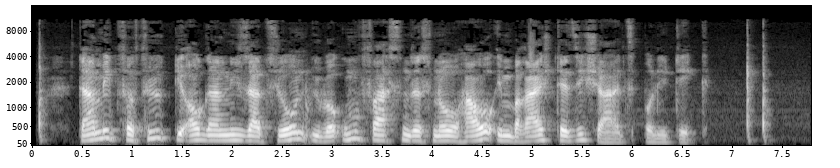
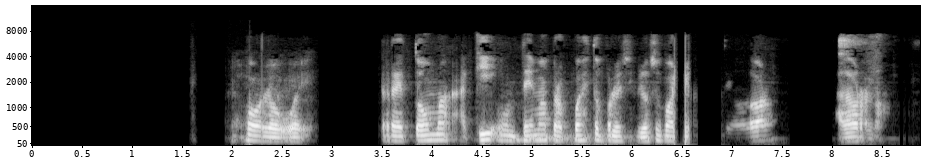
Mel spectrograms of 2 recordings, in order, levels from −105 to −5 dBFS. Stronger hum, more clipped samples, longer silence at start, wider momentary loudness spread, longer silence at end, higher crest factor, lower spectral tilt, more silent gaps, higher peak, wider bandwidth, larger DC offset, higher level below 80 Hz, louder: neither; neither; second, 0.05 s vs 2.15 s; first, 16 LU vs 12 LU; about the same, 0.45 s vs 0.4 s; about the same, 16 dB vs 18 dB; about the same, -6.5 dB/octave vs -5.5 dB/octave; second, none vs 2.86-3.46 s, 6.66-6.89 s, 7.57-8.00 s; about the same, 0 dBFS vs -2 dBFS; first, 11 kHz vs 7.6 kHz; neither; about the same, -54 dBFS vs -52 dBFS; about the same, -17 LUFS vs -18 LUFS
